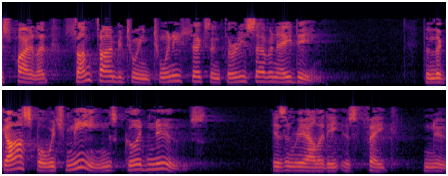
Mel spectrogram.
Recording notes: Sunday messages from Lake Oconee Presbyterian Church (PCA) in Eatonton, GA.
